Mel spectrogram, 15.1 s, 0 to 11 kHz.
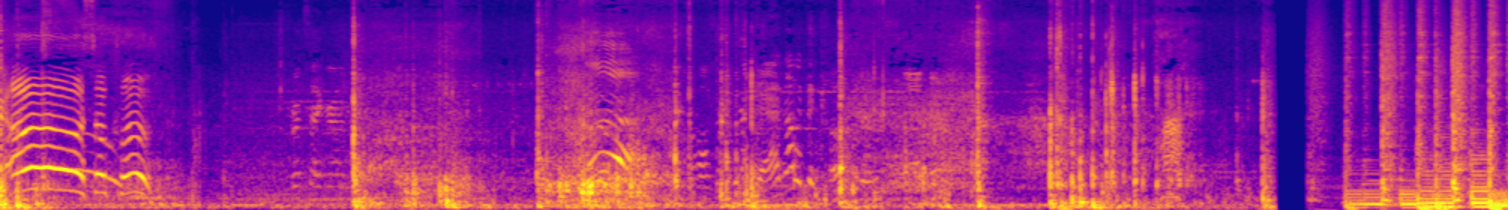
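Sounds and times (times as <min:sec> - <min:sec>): skateboard wheels rumbling: 0:01.5 - 0:12.6.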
